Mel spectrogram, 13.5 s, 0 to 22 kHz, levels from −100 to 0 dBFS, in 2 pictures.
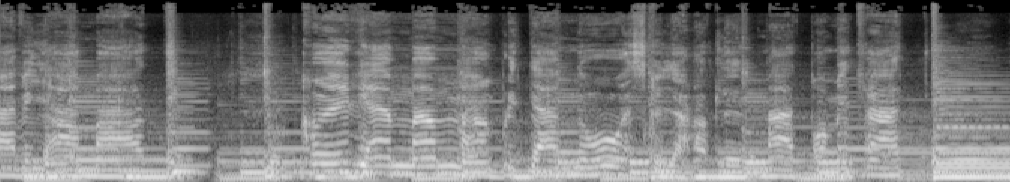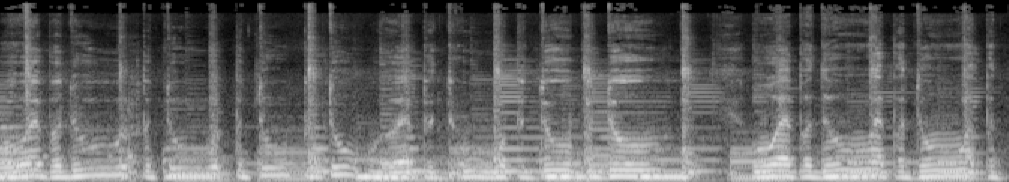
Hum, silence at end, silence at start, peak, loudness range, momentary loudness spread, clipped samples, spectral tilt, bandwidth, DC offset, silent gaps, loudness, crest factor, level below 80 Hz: none; 0 s; 0 s; -2 dBFS; 1 LU; 6 LU; under 0.1%; -6.5 dB/octave; over 20 kHz; under 0.1%; none; -16 LUFS; 14 dB; -34 dBFS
